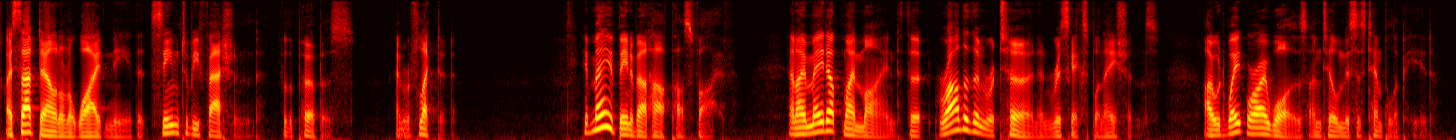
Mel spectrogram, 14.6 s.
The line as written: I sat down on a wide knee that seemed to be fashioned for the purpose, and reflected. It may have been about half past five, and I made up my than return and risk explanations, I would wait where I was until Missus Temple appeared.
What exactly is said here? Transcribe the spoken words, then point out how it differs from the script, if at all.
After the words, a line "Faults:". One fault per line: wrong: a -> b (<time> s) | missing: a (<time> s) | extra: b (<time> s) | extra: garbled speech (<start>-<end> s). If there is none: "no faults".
I sat down on a wide knee that seemed to be fashioned for the purpose, and reflected. It may have been about half past five, and I made up my mind that, rather than return and risk explanations, I would wait where I was until Missus Temple appeared.
Faults:
extra: mind that rather (8.6 s)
